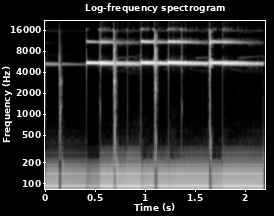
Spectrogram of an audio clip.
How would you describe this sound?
110 bpm FM Rhythm -46
A rhythmic loop created with an ensemble from the Reaktor
User Library. This loop has a nice electro feel and the typical higher
frequency bell like content of frequency modulation. An underground
loop with some high and low frequencies. The tempo is 110 bpm and it lasts 1 measure 4/4. Mastered within Cubase SX and Wavelab using several plugins.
